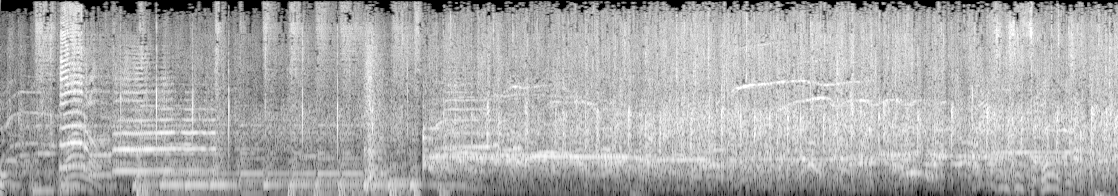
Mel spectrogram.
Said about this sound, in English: All right, listen. Did you sweeten that applause? No, we didn't. No. Oh, my God. Yeah, that's natural.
